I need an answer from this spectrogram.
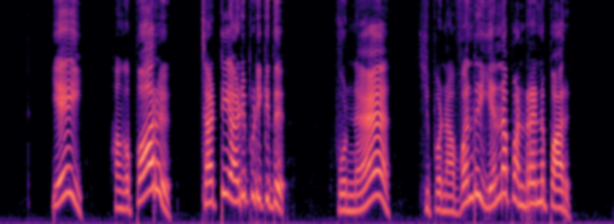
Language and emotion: Tamil, angry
